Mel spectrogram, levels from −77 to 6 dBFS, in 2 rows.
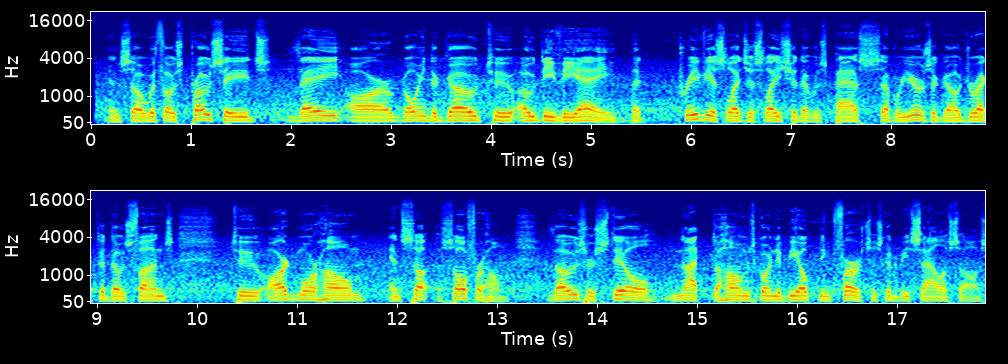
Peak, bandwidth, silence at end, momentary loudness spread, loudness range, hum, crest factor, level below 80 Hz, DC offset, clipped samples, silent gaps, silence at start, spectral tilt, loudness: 0 dBFS; 16 kHz; 0 s; 10 LU; 3 LU; none; 16 dB; -44 dBFS; under 0.1%; under 0.1%; none; 0.05 s; -6 dB/octave; -17 LUFS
